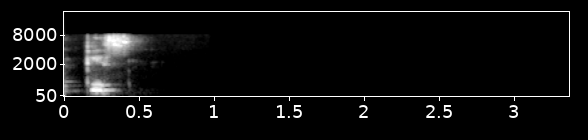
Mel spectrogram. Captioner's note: silence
